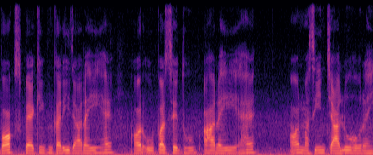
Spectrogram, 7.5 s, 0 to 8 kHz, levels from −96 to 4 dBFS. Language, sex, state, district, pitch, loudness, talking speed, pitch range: Hindi, male, Uttar Pradesh, Jalaun, 135 Hz, -27 LUFS, 145 wpm, 130-140 Hz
